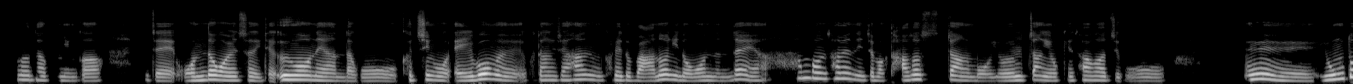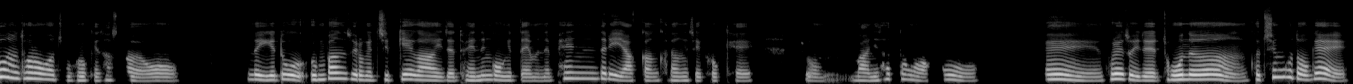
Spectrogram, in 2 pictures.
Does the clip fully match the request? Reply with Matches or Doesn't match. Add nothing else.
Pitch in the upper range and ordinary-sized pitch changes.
Matches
